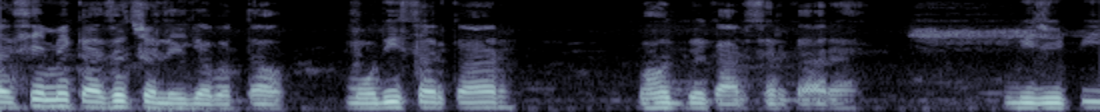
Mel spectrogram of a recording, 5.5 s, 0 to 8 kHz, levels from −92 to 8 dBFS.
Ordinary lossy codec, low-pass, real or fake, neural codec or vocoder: none; none; real; none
